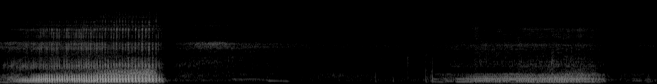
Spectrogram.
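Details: Loud snoring: two loud, rattling, buzzy snores on the in-breaths, with quiet breathing between them.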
